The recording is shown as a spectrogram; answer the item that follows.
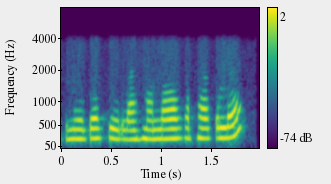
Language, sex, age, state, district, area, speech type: Assamese, female, 45-60, Assam, Majuli, rural, conversation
